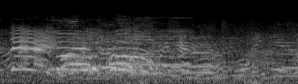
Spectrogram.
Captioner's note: crowd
